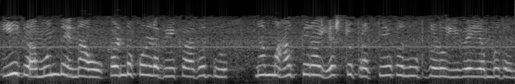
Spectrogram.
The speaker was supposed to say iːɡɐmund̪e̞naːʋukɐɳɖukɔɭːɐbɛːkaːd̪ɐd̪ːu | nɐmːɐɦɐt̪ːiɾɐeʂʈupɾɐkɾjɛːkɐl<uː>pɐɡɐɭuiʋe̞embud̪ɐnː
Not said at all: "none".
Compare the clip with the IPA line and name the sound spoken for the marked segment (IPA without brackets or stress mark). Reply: uː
